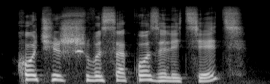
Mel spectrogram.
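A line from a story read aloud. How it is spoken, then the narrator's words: Dry remark. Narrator (Russian): сухо заметил Эндрю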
